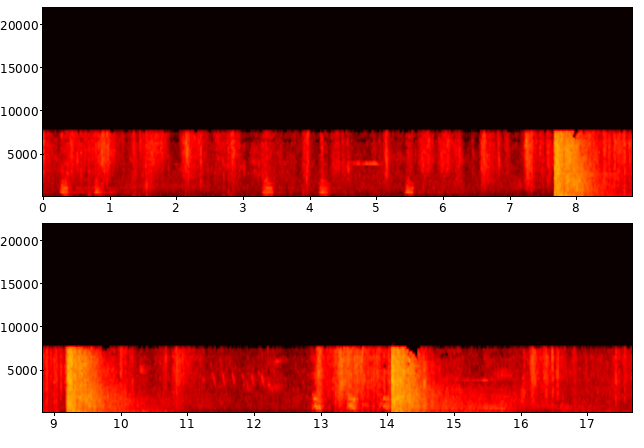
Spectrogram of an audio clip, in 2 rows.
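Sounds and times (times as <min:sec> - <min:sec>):
loud gunshots with tail: 0:07.7 - 0:10.8, 0:13.8 - 0:15.6.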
